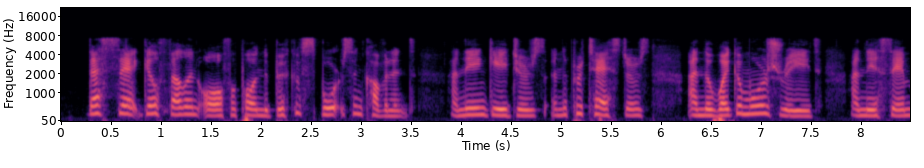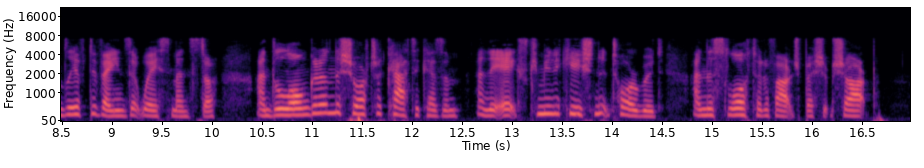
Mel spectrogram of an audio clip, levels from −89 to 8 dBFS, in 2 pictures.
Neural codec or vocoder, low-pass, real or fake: vocoder, 44.1 kHz, 128 mel bands every 512 samples, BigVGAN v2; 7.2 kHz; fake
